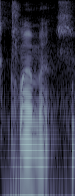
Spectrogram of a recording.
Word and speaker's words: Clements: Is it pronounced Clements? Clementis. Okay. It's Clements. That's what I always said, so I just thought Yeah. maybe I've been doing it wrong all along. No, sometimes people like to drag out the other E, but Put the emphasis on the wrong syllable.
